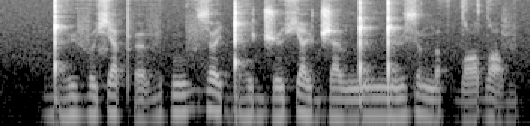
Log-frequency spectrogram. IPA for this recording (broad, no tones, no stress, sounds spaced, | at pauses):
ɡ͡ǃ ø y̯ v ɵ ɕ æ pʼ œ v | u v z œ i̯ ɡ͡ǃ œ i̯ d͡ʒ ø ç æ y̯ d͡ʒ æ u̯ ŋ͡ǃ ʉ ŋ͡ǃ ʉ z ɵ ŋ u θ dˤ ɑ dˤ ʉ v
